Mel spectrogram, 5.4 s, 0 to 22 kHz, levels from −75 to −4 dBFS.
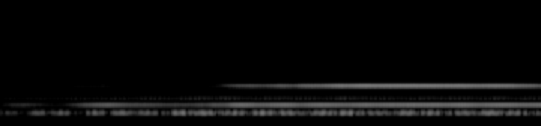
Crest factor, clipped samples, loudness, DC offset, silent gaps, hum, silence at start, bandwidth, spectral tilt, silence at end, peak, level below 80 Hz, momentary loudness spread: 12 dB; under 0.1%; -44 LUFS; under 0.1%; none; none; 0.05 s; 1.5 kHz; -5 dB/octave; 0 s; -32 dBFS; under -90 dBFS; 17 LU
